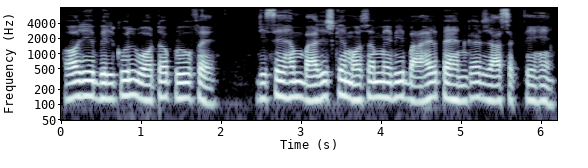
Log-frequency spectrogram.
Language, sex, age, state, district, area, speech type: Urdu, male, 30-45, Telangana, Hyderabad, urban, spontaneous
